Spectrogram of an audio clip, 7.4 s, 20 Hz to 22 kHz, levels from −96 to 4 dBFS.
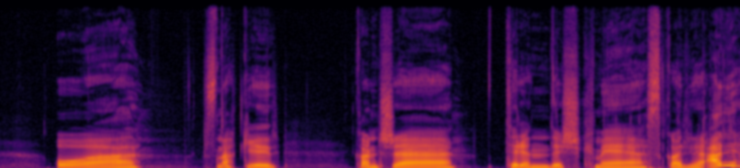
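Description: Speech carries GSM signalling bursts from 6.15 to 7.34 s: a galloping dit-dit-dit of brief 217 Hz buzzes, well below the speech, as a nearby 2G phone's radio bursts are rectified. Their grouped, stop-start rhythm marks signalling rather than the continuous buzz of an active call.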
